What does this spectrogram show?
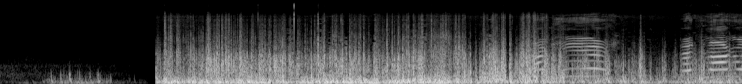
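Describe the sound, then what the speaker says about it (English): Strong wind in Los Glaciares National Park, Patagonia, roars and buffets the microphone after a brief quiet moment, a loud continuous rush, with a voice faintly breaking through near the end. "the wind is a little bit too strong"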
